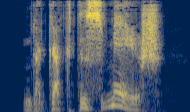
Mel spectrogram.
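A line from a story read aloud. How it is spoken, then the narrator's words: Exclaimed. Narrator (Russian): воскликнул Росас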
